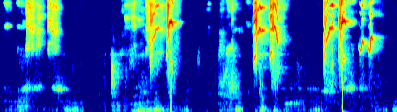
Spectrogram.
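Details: High, sharp chirps from a wild olive-backed sunbird in ngalas song, given in tight clusters of two or three notes separated by short silences.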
